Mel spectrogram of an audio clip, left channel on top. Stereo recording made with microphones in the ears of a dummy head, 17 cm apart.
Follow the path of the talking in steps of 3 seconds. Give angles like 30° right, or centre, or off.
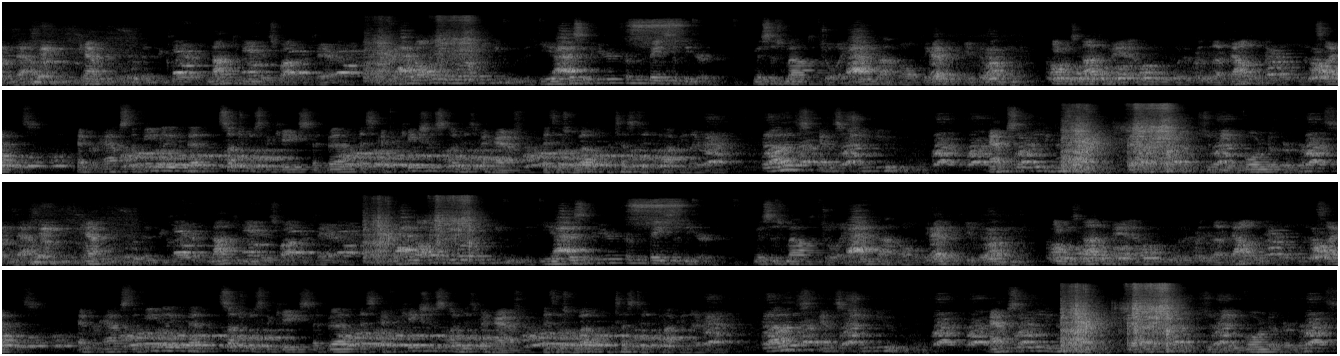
60° left, 60° left, 60° left, 60° left, 60° left, 30° left, centre, 50° left, 50° left.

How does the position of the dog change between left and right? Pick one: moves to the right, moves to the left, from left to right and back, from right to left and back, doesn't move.
doesn't move.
